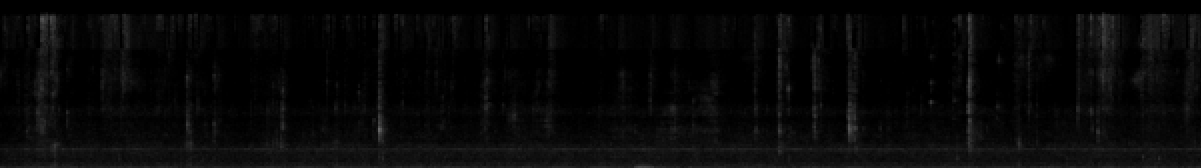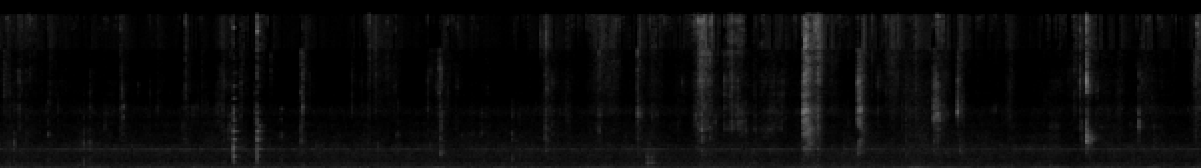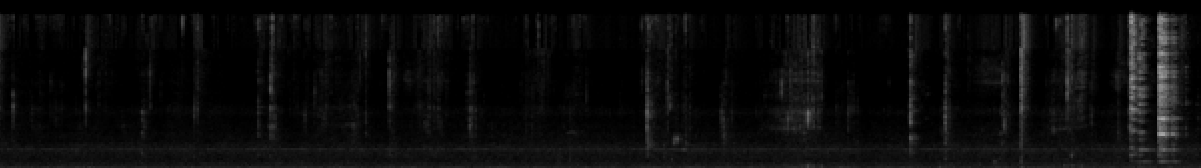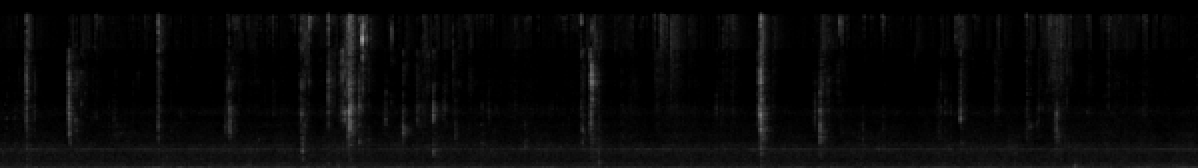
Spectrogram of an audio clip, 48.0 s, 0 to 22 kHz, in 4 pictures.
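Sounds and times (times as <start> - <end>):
steady low hum: 0.0 - 48.0
cutlery clinking against plates: 35.3 - 36.0.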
